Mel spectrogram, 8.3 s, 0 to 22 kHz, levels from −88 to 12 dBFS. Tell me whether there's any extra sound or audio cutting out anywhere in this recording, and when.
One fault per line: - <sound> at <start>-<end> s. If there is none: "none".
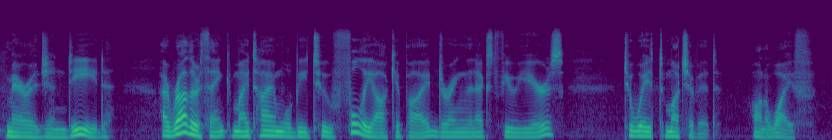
- dropout at 6.5-6.6 s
